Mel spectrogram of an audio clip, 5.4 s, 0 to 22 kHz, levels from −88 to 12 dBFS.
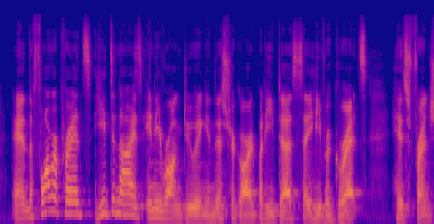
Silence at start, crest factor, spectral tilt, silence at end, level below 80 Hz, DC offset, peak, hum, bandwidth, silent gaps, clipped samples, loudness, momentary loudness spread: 0.15 s; 18 dB; -4 dB/octave; 0 s; -70 dBFS; under 0.1%; -8 dBFS; none; 16 kHz; none; under 0.1%; -26 LUFS; 7 LU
